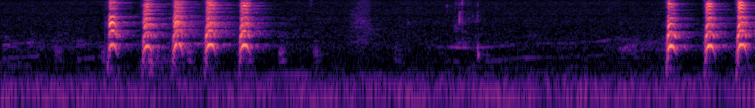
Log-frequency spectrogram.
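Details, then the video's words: Common moorhen call used as a lure, a plain call without tone variation: a fast run of five harsh, clucking notes, a pause of about two seconds, then three more clucks, over low rumbling background noise. "Suara panggilan burung mandar batu.tanpa pariasi nada panggilan"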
